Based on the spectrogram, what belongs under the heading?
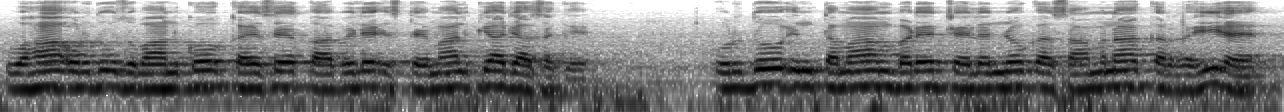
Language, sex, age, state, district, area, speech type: Urdu, male, 18-30, Bihar, Purnia, rural, spontaneous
